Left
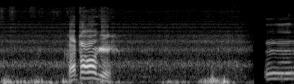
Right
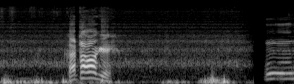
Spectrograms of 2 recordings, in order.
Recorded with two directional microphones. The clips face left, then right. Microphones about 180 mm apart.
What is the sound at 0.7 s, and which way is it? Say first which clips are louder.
Speech: left 1 dB; centre (ahead or behind).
